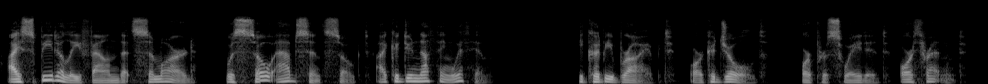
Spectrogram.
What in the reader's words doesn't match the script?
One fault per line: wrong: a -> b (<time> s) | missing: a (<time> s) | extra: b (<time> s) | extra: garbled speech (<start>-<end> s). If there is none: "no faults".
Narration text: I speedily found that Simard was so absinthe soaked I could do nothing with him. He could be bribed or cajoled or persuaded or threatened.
no faults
